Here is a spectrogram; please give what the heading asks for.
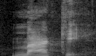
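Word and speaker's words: Mackay: And then we said it wrong. It's actually Mackie.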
